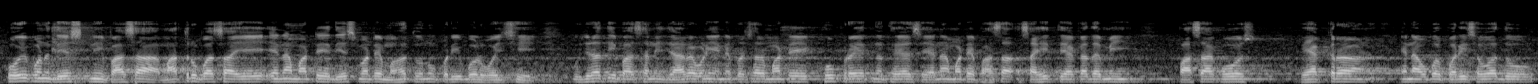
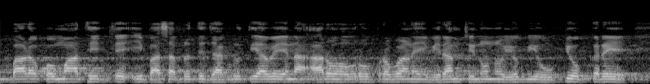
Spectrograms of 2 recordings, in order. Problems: constant background noise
